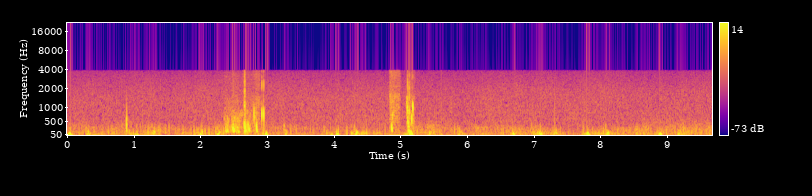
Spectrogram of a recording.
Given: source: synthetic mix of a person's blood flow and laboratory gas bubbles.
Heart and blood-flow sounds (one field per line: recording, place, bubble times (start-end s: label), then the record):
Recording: Doppler ultrasound of blood flow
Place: subclavian vein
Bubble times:
2.35-2.99 s: bubbles
4.83-5.01 s: bubbles
5.07-5.22 s: bubbles
From the record:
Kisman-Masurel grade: 223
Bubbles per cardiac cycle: several, 3 to 8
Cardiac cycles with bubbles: 10 to 50%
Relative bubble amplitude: loud (0.450 to 0.775)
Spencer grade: 2 (many but less than half of the cardiac periods contain bubble signals, singularly or in groups)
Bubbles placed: anywhere in the cardiac cycle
